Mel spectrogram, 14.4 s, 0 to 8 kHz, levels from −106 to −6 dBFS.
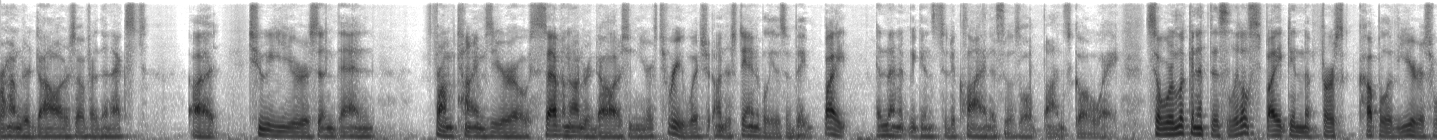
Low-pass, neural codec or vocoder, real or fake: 7.2 kHz; codec, 16 kHz, 2 kbps, FreqCodec, larger model; fake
